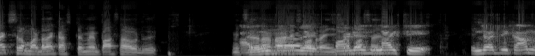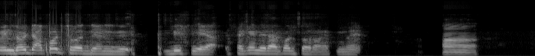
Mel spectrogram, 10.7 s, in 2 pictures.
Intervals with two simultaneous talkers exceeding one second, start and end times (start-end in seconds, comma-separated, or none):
2.5-4.0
